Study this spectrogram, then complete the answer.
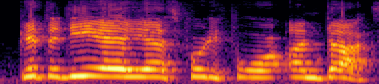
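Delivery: ordering his brother to undock, retaken; urgent shout. Acted. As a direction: bark the order over the battle. Retake after outage.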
